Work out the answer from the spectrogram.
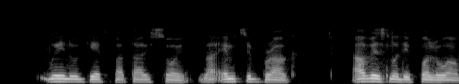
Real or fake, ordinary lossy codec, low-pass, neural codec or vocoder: fake; AAC, 32 kbps; 5.4 kHz; codec, 16 kHz, 4.8 kbps, FACodec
